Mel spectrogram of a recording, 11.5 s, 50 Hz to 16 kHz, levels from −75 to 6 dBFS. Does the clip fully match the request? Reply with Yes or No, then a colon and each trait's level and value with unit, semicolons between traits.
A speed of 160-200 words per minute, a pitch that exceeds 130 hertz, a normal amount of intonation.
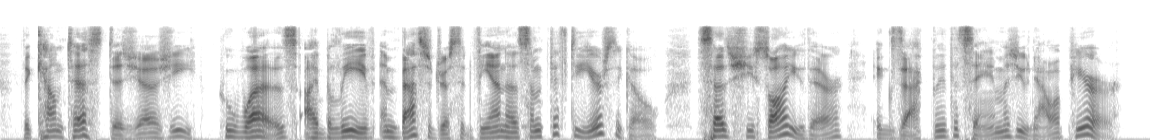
No: average, 140 wpm; medium, 140 Hz; average, 4.1 semitones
